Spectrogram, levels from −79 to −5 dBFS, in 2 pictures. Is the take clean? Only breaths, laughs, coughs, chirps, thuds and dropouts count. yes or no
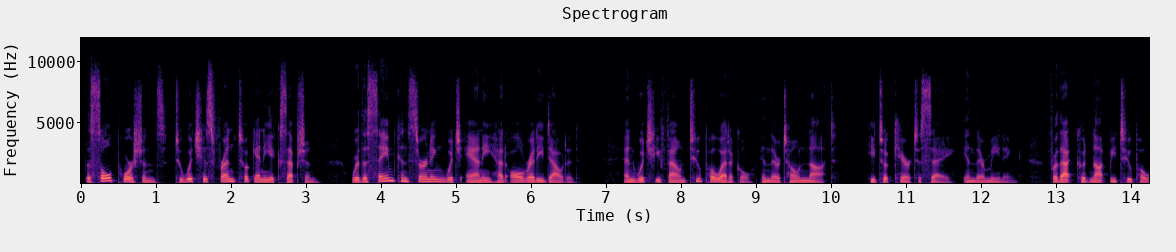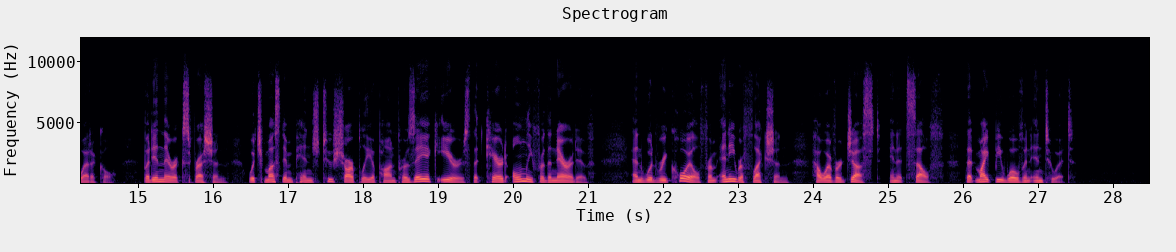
yes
